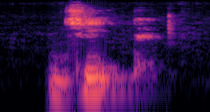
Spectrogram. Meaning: A vehicle (of a particular brand) suitable for rough terrain
- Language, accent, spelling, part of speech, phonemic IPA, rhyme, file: English, Southern England, Jeep, noun, /d͡ʒiːp/, -iːp, LL-Q1860 (eng)-Jeep.wav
